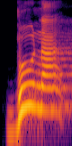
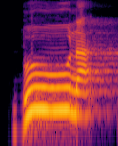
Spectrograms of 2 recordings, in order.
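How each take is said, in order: First: The first vowel is short. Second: The first vowel is held long. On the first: "tidak panjang" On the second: "bunya dibaca panjang"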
